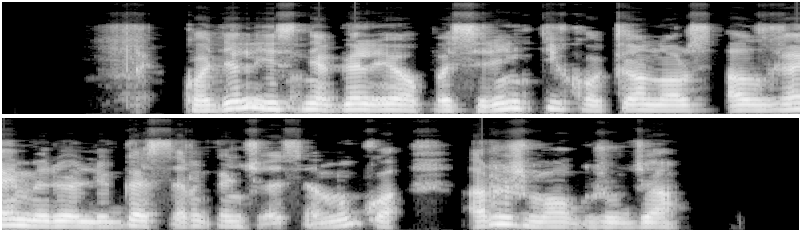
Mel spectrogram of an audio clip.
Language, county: Lithuanian, Utena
